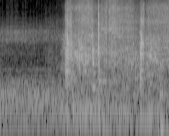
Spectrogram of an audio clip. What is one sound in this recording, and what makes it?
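A metal drawer slides open.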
